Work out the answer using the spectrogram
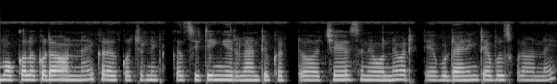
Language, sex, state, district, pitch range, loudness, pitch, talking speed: Telugu, female, Andhra Pradesh, Annamaya, 200-210 Hz, -18 LUFS, 205 Hz, 185 wpm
